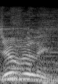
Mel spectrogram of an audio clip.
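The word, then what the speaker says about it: živeli: Jubilee. Jubilee. Jubilee. Jubilee. That's how they say it in Serbia. Jubilee means cheers.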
